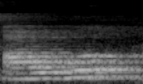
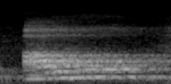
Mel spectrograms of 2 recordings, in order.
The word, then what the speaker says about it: hour: Here the smaller part which is there, we call it as our hand. I repeat, it is our hand. H is silent. Okay, our hand.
